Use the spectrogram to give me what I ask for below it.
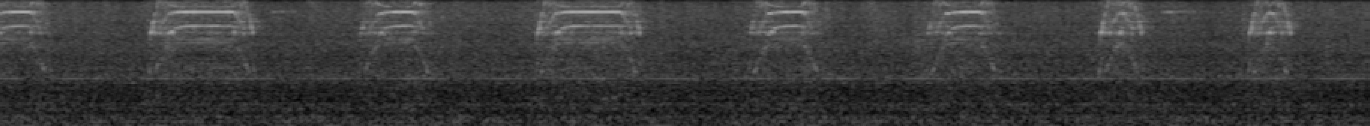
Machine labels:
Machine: slide rail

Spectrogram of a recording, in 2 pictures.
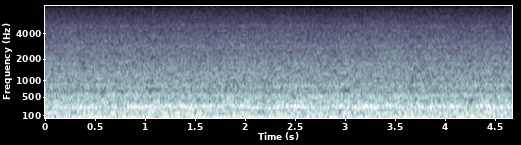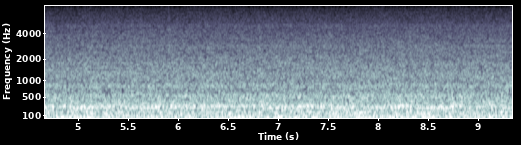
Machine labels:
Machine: slide rail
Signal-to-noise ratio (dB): -6 dB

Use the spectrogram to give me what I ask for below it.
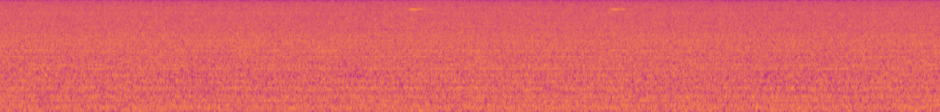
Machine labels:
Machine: fan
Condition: normal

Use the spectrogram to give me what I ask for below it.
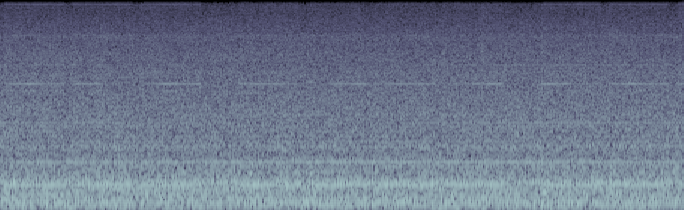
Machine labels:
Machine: slide rail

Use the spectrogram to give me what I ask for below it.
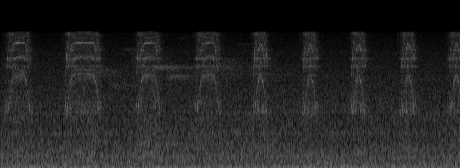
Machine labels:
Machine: slide rail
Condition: normal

